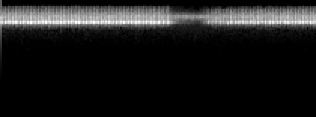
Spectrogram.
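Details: Grasshopper stridulation used for relaxing, no music: a high, rasping trill of rapid regular pulses that briefly fades to near silence midway, then returns slightly softer.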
